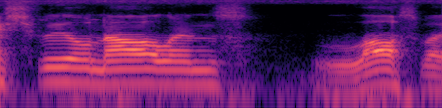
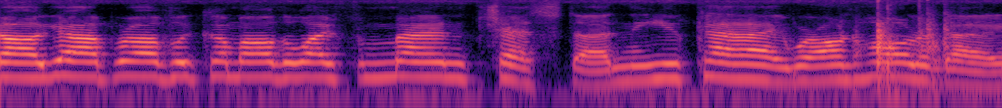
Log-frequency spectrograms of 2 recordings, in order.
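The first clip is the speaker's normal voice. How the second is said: higher, louder mock Manchester accent; imitating a British accent; 7 semitones higher, 4 dB louder than usual. Streamer imitating drunk British tourists he met. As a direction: quote the drunk Brit in his accent. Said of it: "He said".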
